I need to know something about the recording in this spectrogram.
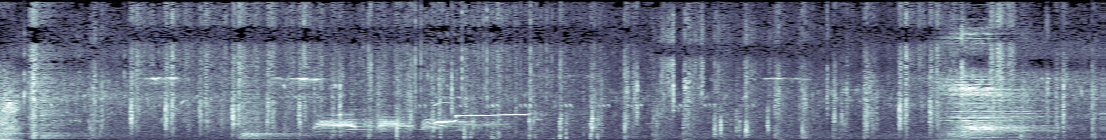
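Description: Footsteps run quickly over stone and dirt.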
